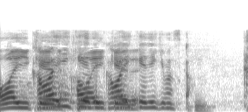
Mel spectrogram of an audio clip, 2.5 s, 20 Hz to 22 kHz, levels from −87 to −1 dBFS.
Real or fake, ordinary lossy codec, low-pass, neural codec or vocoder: real; none; 7.2 kHz; none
